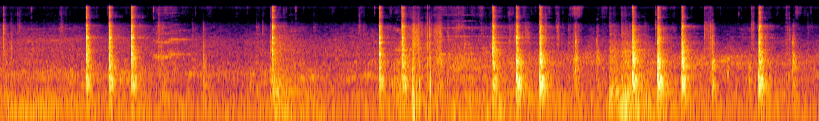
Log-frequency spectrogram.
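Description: Sharp metal clicks and clinks as the parts of a truck wheel hub are turned and handled by hand. The clicks are irregular, often coming in quick runs of two or three.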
